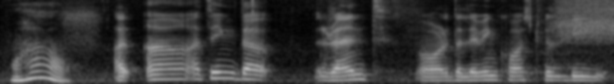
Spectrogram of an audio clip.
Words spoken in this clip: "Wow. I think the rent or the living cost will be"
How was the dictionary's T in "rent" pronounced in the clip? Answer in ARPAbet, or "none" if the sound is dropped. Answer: T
